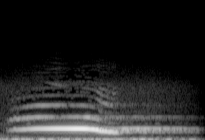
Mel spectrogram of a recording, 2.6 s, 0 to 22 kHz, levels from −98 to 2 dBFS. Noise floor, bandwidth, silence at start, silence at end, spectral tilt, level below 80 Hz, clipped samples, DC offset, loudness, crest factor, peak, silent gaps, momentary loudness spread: -39 dBFS; 1.5 kHz; 0.05 s; 0.15 s; -12 dB/octave; -48 dBFS; under 0.1%; under 0.1%; -14 LUFS; 12 dB; -6 dBFS; none; 21 LU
